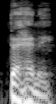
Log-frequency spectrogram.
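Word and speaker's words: Doheny: I've heard so many different pronunciations. And it's Dehenny.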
